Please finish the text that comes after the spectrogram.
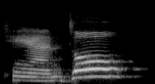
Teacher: it basically makes the short U sound, and you barely even open your mouth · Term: schwa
